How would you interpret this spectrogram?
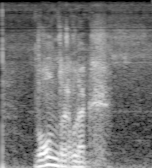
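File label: "wonderlijk", Dutch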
